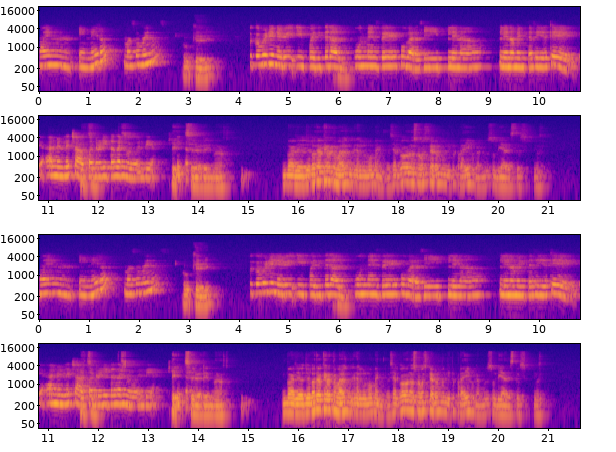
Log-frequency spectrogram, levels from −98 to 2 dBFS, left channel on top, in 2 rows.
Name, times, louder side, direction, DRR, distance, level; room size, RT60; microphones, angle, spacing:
voice 1, 0.0-1.4 1.7-2.4 4.3-8.9 9.2-13.1 13.6-13.7, left 2 dB, 50° left, 4 dB, 0.9 m, -28 dB
voice 2, 2.9-3.4 6.0-6.1 11.6-12.0 12.5-12.6 13.5-14.5 15.7-20.9, right 3 dB, 90° right, 3 dB, 0.8 m, -30 dB
7.0 x 5.1 x 6.8 m, 0.69 s
head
